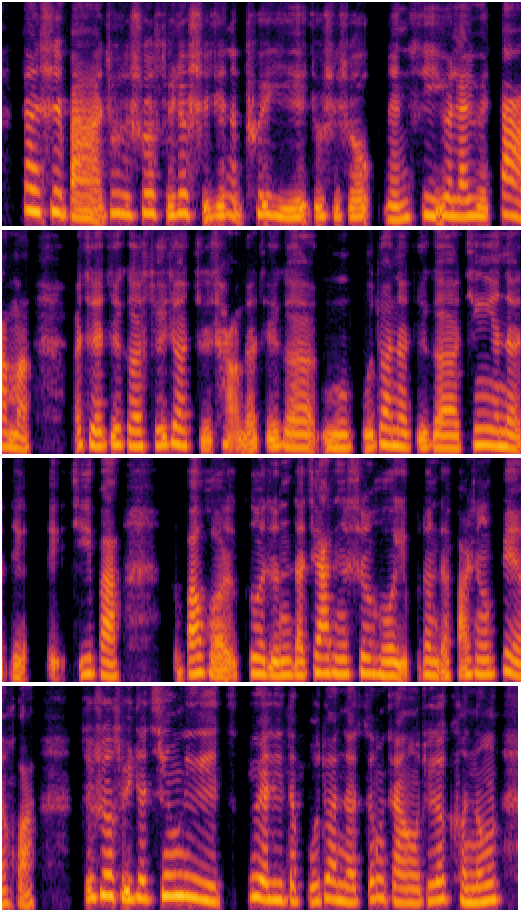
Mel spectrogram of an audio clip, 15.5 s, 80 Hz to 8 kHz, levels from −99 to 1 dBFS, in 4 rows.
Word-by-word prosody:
但 290 -2 +5
是 270 -1 +1
吧， 235 - +2
就 260 0 -2
是 240 - 0
说 255 +3 -1
随 245 - -2
着 255 +1 +2
时 235 - -4
间 115 +2 0
的 - - -3
推 120 - -2
移， 105 -2 +2
就 110 - -2
是 110 - -7
说 105 +1 -2
年 175 +2 -1
纪 225 +2 -1
越 - - +2
来 210 -1 +2
越 225 - +2
大 225 -6 +1
嘛， 165 -4 0 0.3
而 200 - -4
且 200 -2 +1
这 210 - 0
个 195 -2 +1
随 200 +1 -2
着 215 -3 +1
职 200 - -6
场 - - -4
的 - - -2
这 95 +1 -1
个 175 -1 0
嗯， 170 0 +1
不 165 - -2
断 210 +3 +1
的 185 -2 +2
这 - - -3
个 165 -2 +2
经 210 +5 0
验 195 -2 +3
的 170 -2 +1
累 - - -4
累 345 -1 -9
积 195 - -3
吧， 170 -4 +1 0.5
包 195 +1 +3
括 210 - +1
个 200 -2 +2
人 180 0 +2
的 175 - +1
家 205 0 +2
庭 195 -1 +2
生 200 0 -1
活 175 -2 +3
也 165 - +2
不 - - -23
断 180 -1 0
地 - - -1
发 - - -3
生 190 -1 0
变 195 -5 -1
化。 175 0 -5 0.3
所 - - -2
以 - - +3
说， 280 -1 +5
随 265 - +3
着 240 -1 +3
经 275 +4 +5
历 220 -6 +3 0.2
阅 255 -3 +4
历 220 0 +3
的 205 - -2
不 200 0 -4
断 235 -2 +1
地 190 -2 +1
增 230 +6 -3
长， 190 -4 -1
我 180 - -1
觉 210 +3 -3
得 225 - +3
可 220 -3 -4
能 195 +4 +2
200 Hz, 325 characters per minute, -23 LUFS, 180-225 Hz, 0.5 s, 但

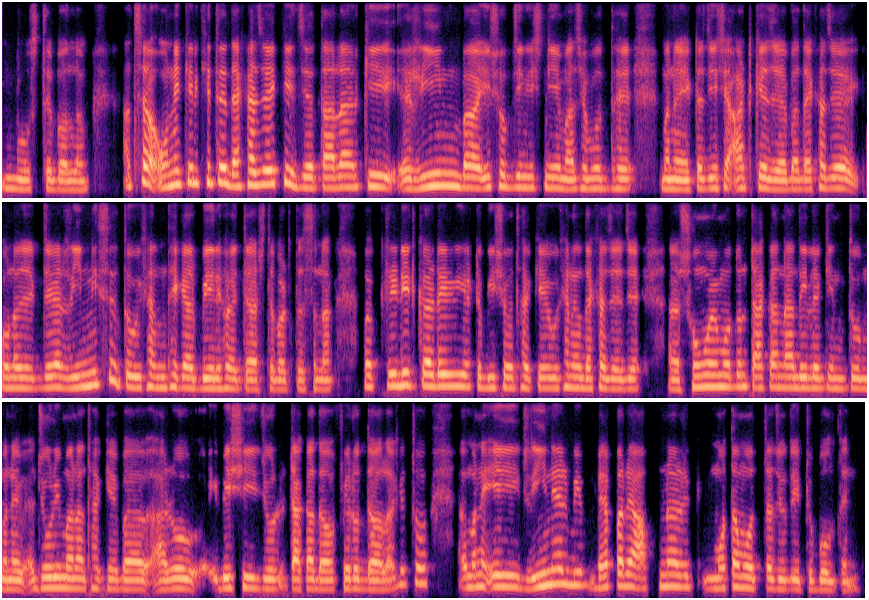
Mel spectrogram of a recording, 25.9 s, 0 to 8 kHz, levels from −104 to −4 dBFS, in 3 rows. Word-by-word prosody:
বুঝতে 140 0 -3
পারলাম। 135 0 -1 0.4
আচ্ছা - - +3 0.2
অনেকের 215 +5 +3
ক্ষেত্রে 240 0 +4
দেখা 185 +3 +3
যায় 215 0 +6
কি? 240 - +3
যে, 165 - +2
তারা 160 +1 +2
আরকি 185 +2 -2 0.3
এ - - +2 0.3
ঋণ 195 0 +4 0.2
বা 165 - +4 0.2
এসব 180 0 -2
জিনিস 165 -1 -1
নিয়ে 160 -1 0
মাঝে 150 +2 -1
মধ্যে, 150 0 -2 0.4
মানে 145 0 +3
একটা 145 - -2
জিনিস 155 0 -1 0.2
আটকে 160 +1 -1
যায় 140 -1 +3
বা - - +1
দেখা 145 +4 -2
যায়, 160 -1 +4 0.2
কোন 160 0 +1 0.2
এক 155 - -9
জায়গায় 170 0 +2
ঋণ 180 - +1
নিছে, 215 +7 -2
তো - - -2
ঐখান 170 +1 -1
থেকে 170 -2 -1
আর 155 - +1
বের 155 0 +4
হইতে 145 -2 -2
আসতে 140 +2 -7
পারতেছে 140 +2 -6
না - - 0 0.4
বা - - 0
Credit 190 +1 +3
card 185 -1 +5
এরই 185 0 +3
একটা 170 -2 -4
বিষয় 165 0 -1
থাকে, 160 0 -2
ওখানেও 165 0 -2
দেখা 165 +2 -1
যায় 145 -1 -1
যে, - - +1 0.4
আ - - -1 0.2
সময় 180 +1 +2
মত 175 0 0 0.2
টাকা 165 +1 -1
না 165 - +2
দিলে 160 0 +2
কিন্তু, 155 0 -4
মানে 145 0 +1 0.3
জরিমানা 160 -1 +2
থাকে 150 -1 -5
বা 140 - +3 0.3
আরো 145 +3 0 0.5
বেশি 160 +1 0 0.2
জোর 150 0 0 0.2
টাকা 145 +1 +2
দেওয়া, 140 0 +2
ফেরত 150 -1 0
দেওয়া 135 -1 +3
লাগে। 215 - -5
তো - - 0 0.4
আ - - -7
মানে 175 0 0
এই 180 0 +3 0.3
ঋণের 220 +3 +3
বি 205 - 0 0.2
ব্যাপারে 185 +3 +2
আপনার 180 0 -1 0.4
মতামতটা 160 -1 0
যদি 145 0 -2
একটু 135 - -8
বলতেন? 130 -1 -3
160 Hz, 190 wpm, -22 LUFS, 150-180 Hz, 0.5 s, যায়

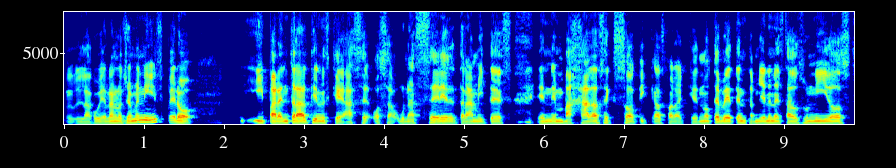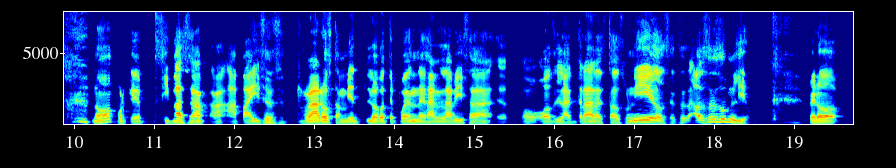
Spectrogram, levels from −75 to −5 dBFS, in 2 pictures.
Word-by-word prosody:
la 105 0 -4
gobiernan 110 +3 -1
los 115 - -2
yemeníes, 160 +8 +2
pero - - +2 0.6
y 270 -1 -2
para 120 -2 +7
entrar 120 +2 +5
tienes 120 -3 0
que - - +2
hace, - - -2
o - - -4
sea, - - -6
una 110 0 -5
serie 125 +1 +2
de 120 - -3
trámites 110 0 -1 0.3
en 110 -2 -2
embajadas 115 +3 +2
exóticas 110 -2 -3
para 100 -3 -3
que 100 0 -6
no 120 +2 -3
te 135 - +3
veten 125 0 +2
también 115 +3 0
en 125 - 0
Estados 115 -1 -1
Unidos, 120 0 0 0.4
¿no? 190 - 0
Porque 105 -2 -4
si - - -6
vas 130 +1 +3
a 125 +1 +5
a 105 0 -4
países 115 -1 -1
raros, 130 +4 +4
también 110 +2 -3
luego 125 0 0
te - - -5
pueden 115 -1 -1
degar 110 -1 +2
la 105 0 +1
visa 110 -1 -2 0.3
o 115 0 -6
o 110 - -15
la 105 0 +1
entrada 115 +3 +1
a - - 0
Estados 110 0 -5
Unidos, 145 +1 +4
o - - -13
sea, 115 +2 -13 0.4
eso 185 +2 -3
es 185 - -5
un 195 -3 -1
lío. 120 -3 -2 0.7
Pero 125 - +2
115 Hz, 175 wpm, -25 LUFS, 110-125 Hz, 0.7 s, para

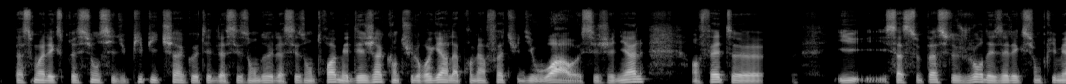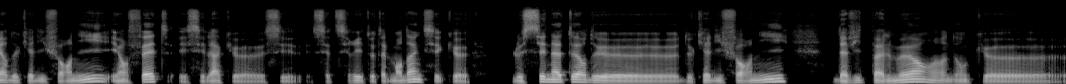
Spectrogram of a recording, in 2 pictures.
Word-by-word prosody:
passe 90 +3 -1
moi 100 -1 +4
l'expression, 95 +2 -1
c'est 90 0 0
du 80 -2 -10
pipi 110 +3 -5
de - - -24
chat 105 - +2
à 95 - -1
côté 90 +1 -3
de 85 - -11
la 80 - +1
saison 85 +1 -3
2 95 - -1
et - - +2
de - - -3
la 80 - 0
saison 90 -2 -3
3. 115 +9 +3
Mais 85 -6 +1
déjà 100 +6 +3
quand 100 -5 -4
tu 100 - -6
le - - +1
regardes 95 +3 +3
la 85 - +2
1re 90 0 -4
fois 105 - -3
tu 80 - -10
dis: 85 +2 -5
«Waouh 80 - +5
c'est - - -1
génial!» 105 - +1 0.4
En - - -4
fait, 115 -2 +2
heu, 85 -3 +2 0.7
il 95 +1 -4
ça - - +3
se - - +1
passe 110 -1 +1
le - - 0
jour 100 +7 0
des 95 -1 +2
élections 95 0 0
primaires 95 0 0
de 90 - -1
Californie, 85 - -1
et 85 - -1
en 80 -1 +1
fait, 115 - +2
et - - -7
c'est - - -3
là 85 +2 +1
que 70 -1 -6
c'est - - -6
cette - - -6
série 90 +2 -2
est - - -6
totalement 90 +2 -2
dingue, 120 0 +2
c'est - - -2
que - - -2 0.4
le 85 - -2
sénateur 115 +2 +5
de 80 -4 +2
de 80 - -6
Californie, 95 - 0 0.4
David 85 +2 0
Palmer, 95 +8 +4 0.3
donc, 80 0 -7
heu, 75 0 -1
90 Hz, 200 wpm, -24 LUFS, 80-105 Hz, 0.7 s, Waouh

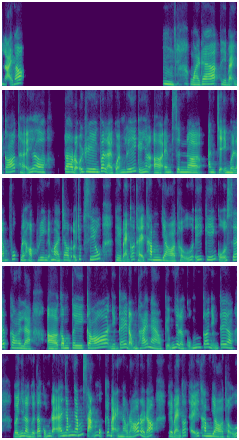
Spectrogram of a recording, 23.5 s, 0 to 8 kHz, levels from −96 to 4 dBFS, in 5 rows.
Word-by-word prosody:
lại - - +4
đó. - - +5 2.8
Ừm, 240 -5 0 0.3
ngoài 200 -3 -1
ra 235 0 +2
á 265 - +5
thì 200 -4 -6
bạn 180 - +1
có 240 +7 +2
thể, 235 - -2
ơ, 245 -5 +1 0.4
trao 250 -2 +4
đổi 255 - +2
riêng 255 -3 0
với 310 +3 +4
lại - - +3
quản 215 - -2
lý, 255 +7 -2
kiểu 220 -7 -4
như 265 +3 -2
là - - -1
"Ờ, 185 - +3
em 220 +2 -1
xin, 225 -1 -2
ơ, 205 -1 +3
anh 220 -3 -2
chị 195 - +1
15 200 +2 -1
phút 330 +6 -9
để - - -1
họp - - -2
riêng 230 0 -4
để - - -6
mà 255 -6 0
trao 225 +3 -3
đổi - - -4
chút 310 - -10
xíu." 300 +6 -2 0.3
Thì 215 -3 -4
bạn - - +3
có 290 - -3
thể - - +3
thăm 250 -3 +1
dò 175 -7 +1
thử - - -5 0.2
ý 275 +3 -5
kiến 270 +3 -3
của - - -3
sếp 265 +7 -1
coi 230 -3 -1
là, 180 -4 +1 0.3
ờ, 180 -2 +5
công 225 0 +3
ty 230 -2 0
có 270 +10 +3
những 190 +1 -7
cái 280 +3 -2
động 195 - +3
thái 240 +7 0
nào, 245 - -2
kiểu - - -8
như 285 +3 -2
là, 195 - -1
cũng 245 +4 -7
có 300 - 0
những 255 -8 -6
cái, 290 +3 -3
ơ 250 -4 0 0.3
gọi 180 0 +2
như 240 - -2
là, 230 - +3
người 175 -3 -4
ta 225 - +3
cũng 235 0 -6
đã 240 +2 +5
nhắm 270 +4 0
nhắm 305 +4 +2
sẵn 295 -8 +6
một 265 - -4
cái 295 - -4
bạn 190 - +3
nào 185 -1 -3
đó 185 - +3
rồi 330 - +3
đó, - - +5 0.3
thì - - 0
bạn - - +4
có 285 - -3
thể 300 -8 +1
thăm 245 -4 +1
dò 195 -6 +2
thử - - -4
235 Hz, 235 wpm, -24 LUFS, 215-270 Hz, 2.8 s, sẵn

